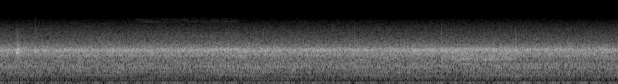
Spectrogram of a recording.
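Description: Steady night chorus of the swamp forest: a dense, even high buzz, with one faint click just after the start.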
